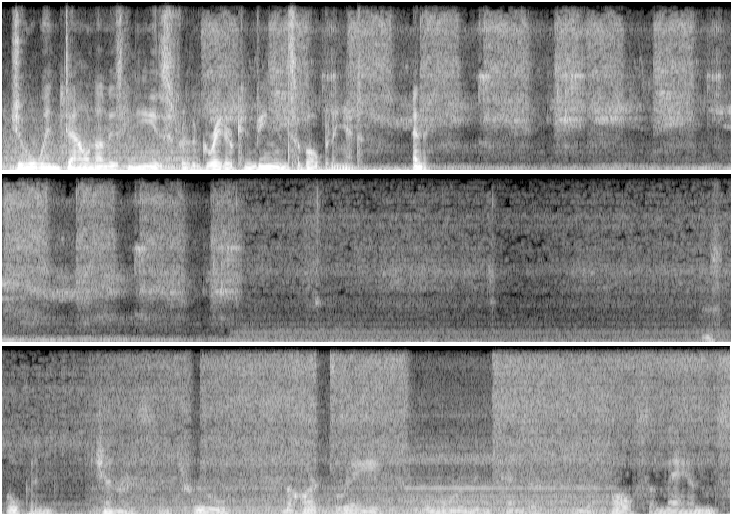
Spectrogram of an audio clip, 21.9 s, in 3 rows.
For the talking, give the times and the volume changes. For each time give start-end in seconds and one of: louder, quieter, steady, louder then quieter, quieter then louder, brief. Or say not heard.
0.0-4.2 quieter
14.2-21.8 steady.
